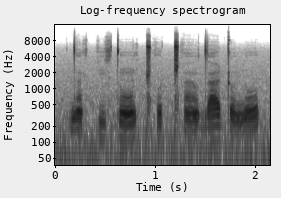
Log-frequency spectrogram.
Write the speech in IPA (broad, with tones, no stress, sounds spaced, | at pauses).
d ã˩˧ x k i˧˥ x t̪ õː˧˥ ǁʰ ʊ˧˥ ǁʰ ã˩˧ o̯ d aː˧˥ ʈ o˩ n o˧˥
